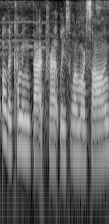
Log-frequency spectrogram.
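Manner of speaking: normal talking voice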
